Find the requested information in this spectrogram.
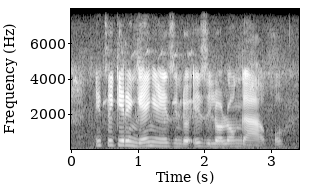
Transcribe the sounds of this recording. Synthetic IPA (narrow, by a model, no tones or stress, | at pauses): it͡sʼikʼiɾiŋɡʱɛɲɛjezintʼɔʔezilɔlɔŋʱaːkʼɔ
